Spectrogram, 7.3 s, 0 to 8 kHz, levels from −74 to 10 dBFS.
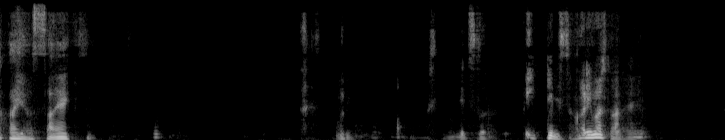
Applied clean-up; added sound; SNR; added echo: neural mask model DeepFilterNet 3.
